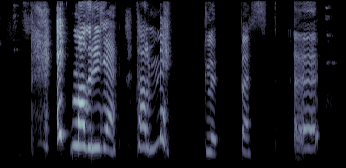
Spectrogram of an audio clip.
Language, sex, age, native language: Icelandic, male, 11, Icelandic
